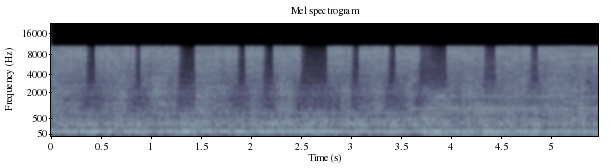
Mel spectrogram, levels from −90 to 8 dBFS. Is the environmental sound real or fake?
real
